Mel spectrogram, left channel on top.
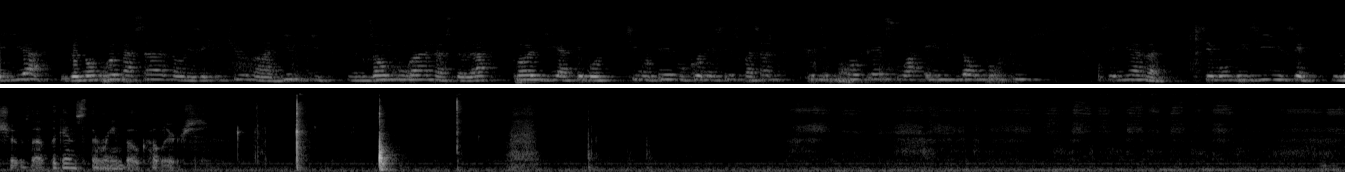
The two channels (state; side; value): different; both; correlation 0.00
